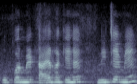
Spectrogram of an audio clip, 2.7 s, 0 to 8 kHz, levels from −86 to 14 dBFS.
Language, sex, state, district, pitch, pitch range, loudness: Hindi, female, Maharashtra, Gondia, 225 Hz, 220-235 Hz, -16 LUFS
